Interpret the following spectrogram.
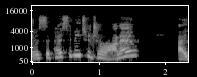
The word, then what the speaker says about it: Toronto: supposed to be to toronto uh you don't pronounce the t at the end um but then we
